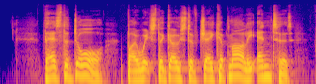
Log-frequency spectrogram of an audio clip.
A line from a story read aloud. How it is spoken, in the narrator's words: cried Scrooge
